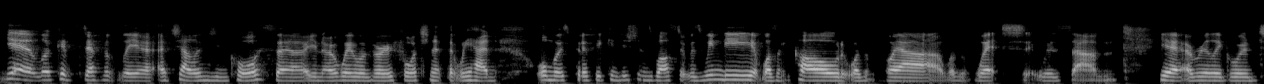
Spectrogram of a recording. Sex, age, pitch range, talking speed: female, 20-39, 165-195 Hz, 195 wpm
